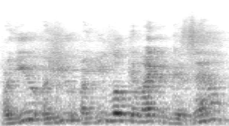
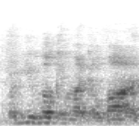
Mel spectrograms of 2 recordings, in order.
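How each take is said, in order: First: Timid gazelle question. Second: Low, soft, falling question; lion question. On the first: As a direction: lift GAZELLE up at the end. Contrasts gazelle with lion. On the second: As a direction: drop the voice for LION. Lion against the gazelle. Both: Acted.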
